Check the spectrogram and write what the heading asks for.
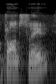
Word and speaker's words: Cloudflare: Porque a palavra é Cloud, que é de nuvem, e Flare, F-L-A-R-E. Então, Flare. Cloudflare. Deve ser sim a pronúncia correta.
